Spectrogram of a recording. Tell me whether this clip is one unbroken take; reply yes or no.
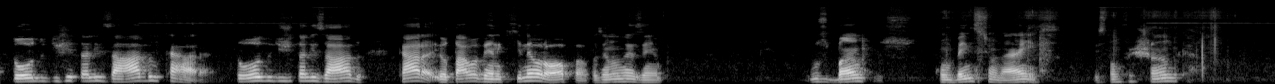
yes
